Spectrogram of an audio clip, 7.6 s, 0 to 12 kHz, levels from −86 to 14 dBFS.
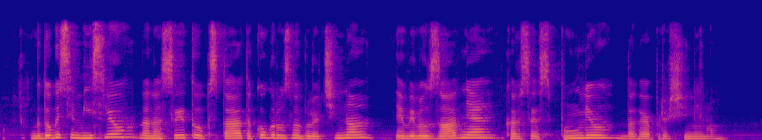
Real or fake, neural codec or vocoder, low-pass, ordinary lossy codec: fake; autoencoder, 22.05 kHz, a latent of 192 numbers a frame, VITS, trained on one speaker; 9.9 kHz; none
